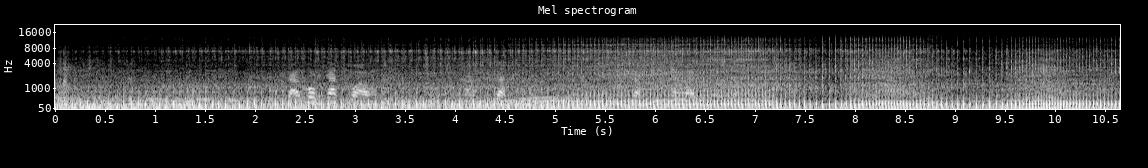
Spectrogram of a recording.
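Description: Small motorcycle engine running at idle with a fast, even beat. Its loudness rises slightly just before the end as the bike moves off.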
